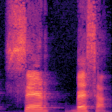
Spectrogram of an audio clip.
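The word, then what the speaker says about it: cerveza: Okay, so in Mexico, we would say cervesa. Okay, the c has the s sound and also the z has an s sound.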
